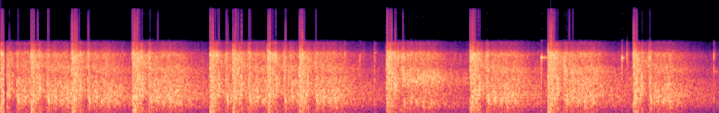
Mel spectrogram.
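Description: A pistol fires rapid shots that boom and echo outdoors.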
